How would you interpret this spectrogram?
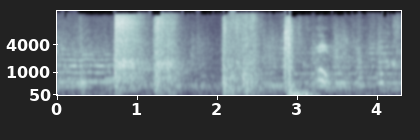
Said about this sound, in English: Jarvis is standing at the top of the ladder that's being pushed. His head collides with a sign hanging from the ceiling.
